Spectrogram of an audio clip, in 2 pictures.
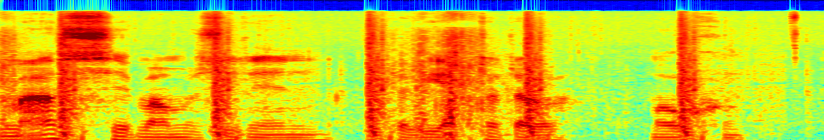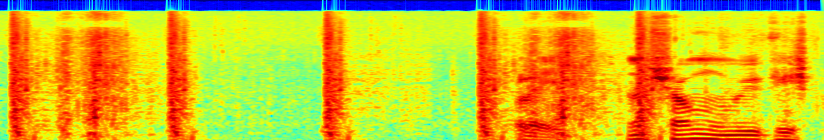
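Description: An axe chops into a tree trunk with repeated thuds.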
